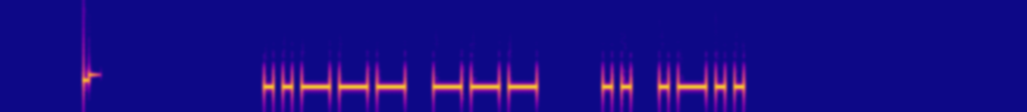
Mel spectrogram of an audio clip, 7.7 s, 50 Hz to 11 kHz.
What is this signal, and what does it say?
Morse code, heard as a keyed tone, about 17 wpm, 700 Hz. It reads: 2O IL
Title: Winter Field Day Exchanges 17wpm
